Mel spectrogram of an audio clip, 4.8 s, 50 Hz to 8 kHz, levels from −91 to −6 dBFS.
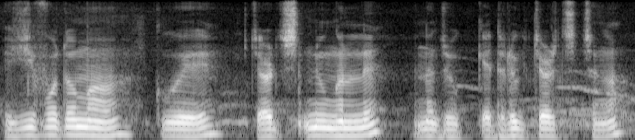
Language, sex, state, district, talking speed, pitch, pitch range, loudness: Wancho, male, Arunachal Pradesh, Longding, 175 wpm, 115 Hz, 105-125 Hz, -16 LUFS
